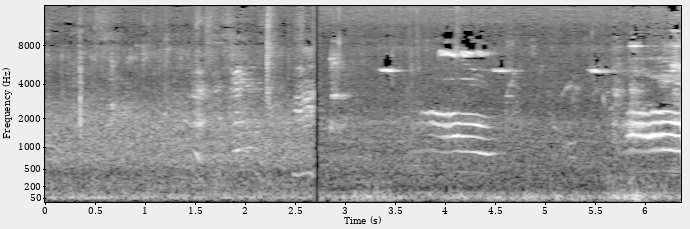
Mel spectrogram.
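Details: Rural stray cat in the countryside, giving two clear drawn-out meows, slightly falling in pitch, one near the middle and one at the end, over a steady low outdoor rumble with thin high tones and a brief sharp click.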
